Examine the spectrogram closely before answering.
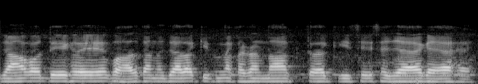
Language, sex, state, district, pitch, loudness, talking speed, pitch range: Hindi, male, Haryana, Rohtak, 140 Hz, -15 LUFS, 190 wpm, 140-145 Hz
